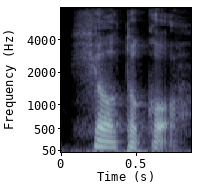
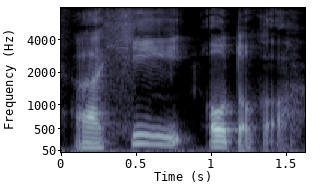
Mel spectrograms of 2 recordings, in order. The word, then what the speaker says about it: Hyotoko: Fire is pronounced hi, and man is pronounced otoko. So if you combine them together, it should mean Hyotoko. Hi otoko.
